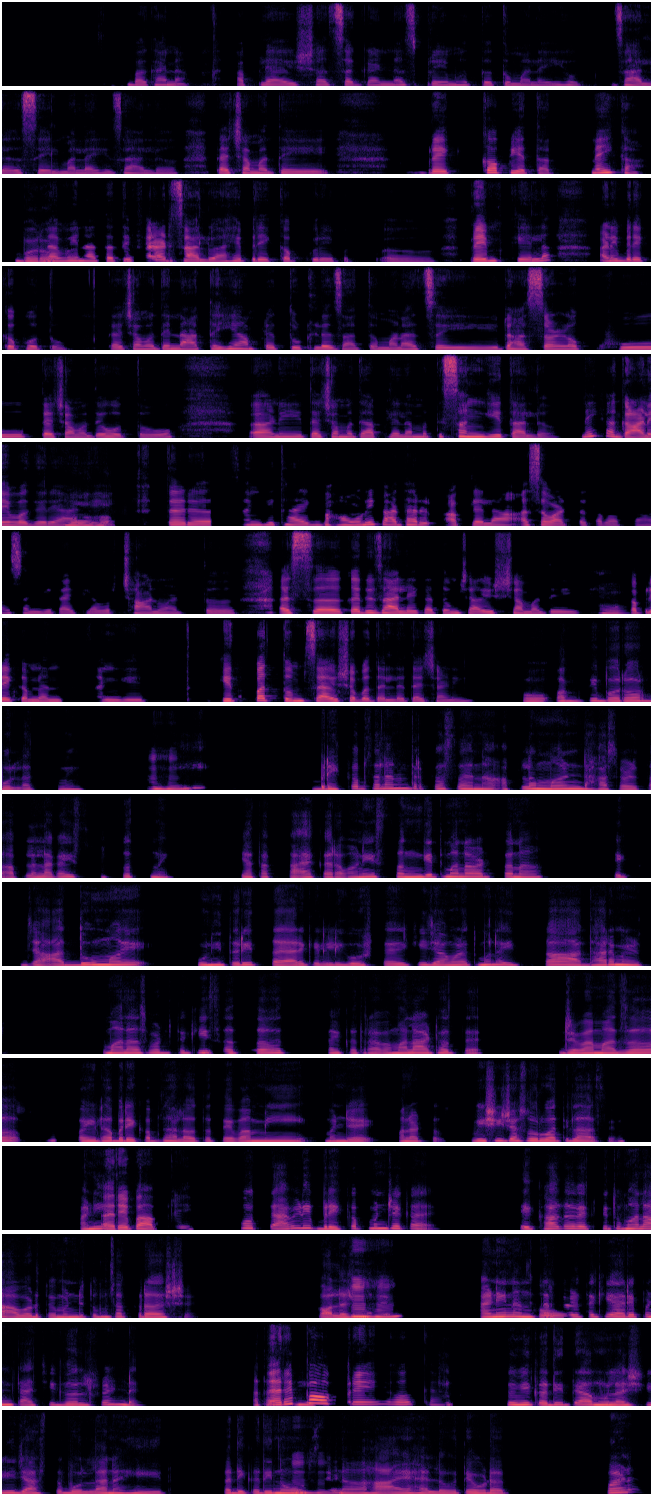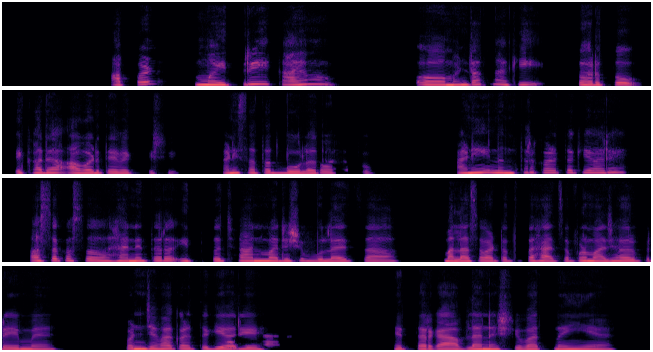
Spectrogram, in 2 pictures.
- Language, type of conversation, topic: Marathi, podcast, ब्रेकअपनंतर संगीत ऐकण्याच्या तुमच्या सवयींमध्ये किती आणि कसा बदल झाला?
- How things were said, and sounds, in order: tapping; other background noise; other noise; in English: "ब्रेकअप"; in English: "ब्रेकअप"; in English: "ब्रेकअप"; in English: "क्रश"; laughing while speaking: "अरे बाप रे! हो का?"; in English: "नोट्स"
